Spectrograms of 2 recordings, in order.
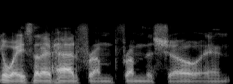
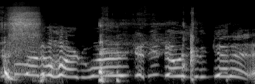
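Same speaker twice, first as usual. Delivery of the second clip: very high, loud, fast crying; high tearful shouting; sobbing; 6 dB louder than usual. Retold or imitated. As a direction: spill it out in tears. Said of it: "I was like".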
